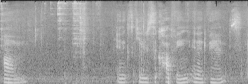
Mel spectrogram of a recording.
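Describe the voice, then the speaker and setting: Hoarse, stuffy woman reading tarot. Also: fairly low pitch, slow, background noise. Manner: calm, repetitive, soft-spoken delivery. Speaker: tarot reader.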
